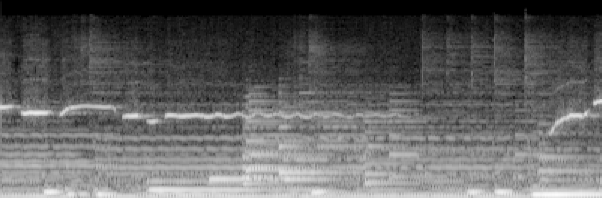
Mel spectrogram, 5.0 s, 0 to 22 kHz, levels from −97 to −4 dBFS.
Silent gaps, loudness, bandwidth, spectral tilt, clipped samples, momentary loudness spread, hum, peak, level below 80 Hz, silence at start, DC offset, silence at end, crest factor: none; -17 LUFS; 8 kHz; -8.5 dB/octave; under 0.1%; 11 LU; none; -2 dBFS; -22 dBFS; 0 s; under 0.1%; 0 s; 12 dB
